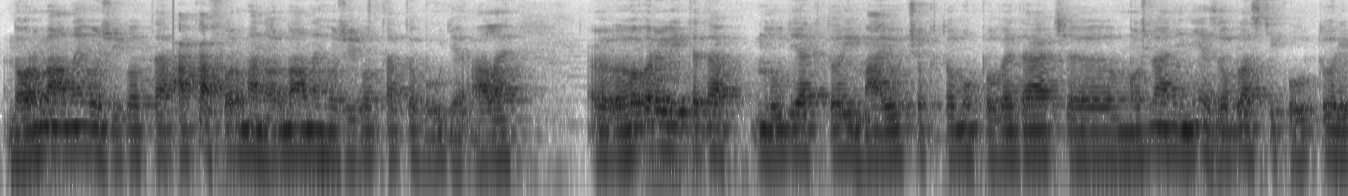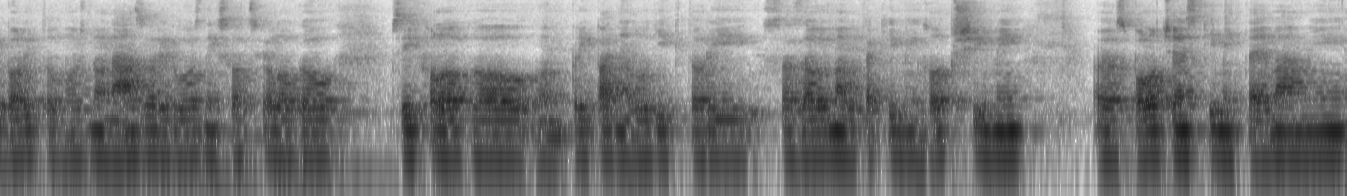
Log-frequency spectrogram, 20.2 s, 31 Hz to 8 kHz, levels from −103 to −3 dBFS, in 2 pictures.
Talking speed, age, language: 120 wpm, 40-59, Slovak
